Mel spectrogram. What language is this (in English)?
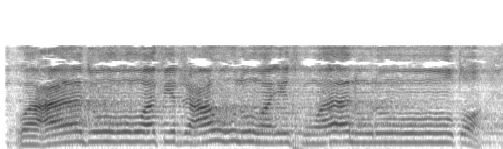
Arabic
